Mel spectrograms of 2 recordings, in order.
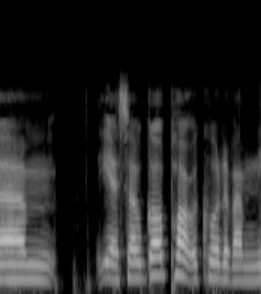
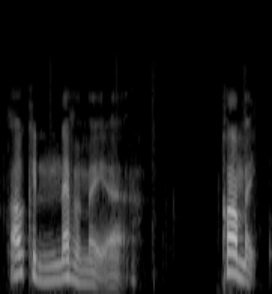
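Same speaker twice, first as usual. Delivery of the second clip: ordinary delivery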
